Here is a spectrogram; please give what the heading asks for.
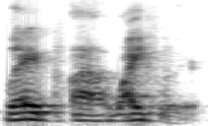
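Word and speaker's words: Wypler: Luke Weipler. Is it Weipler or Whippler? I think it's Weipler.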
